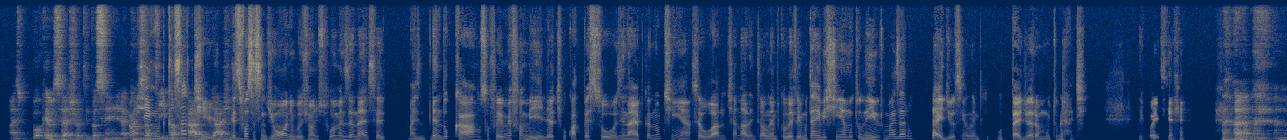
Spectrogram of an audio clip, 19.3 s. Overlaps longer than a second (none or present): present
